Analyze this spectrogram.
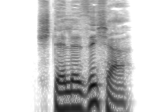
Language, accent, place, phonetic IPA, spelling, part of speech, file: German, Germany, Berlin, [ˌʃtɛlə ˈzɪçɐ], stelle sicher, verb, De-stelle sicher.ogg
- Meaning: inflection of sicherstellen: 1. first-person singular present 2. first/third-person singular subjunctive I 3. singular imperative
